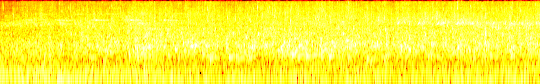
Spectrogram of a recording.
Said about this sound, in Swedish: Inte så långt ifrån vårt hus finns en bäck.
